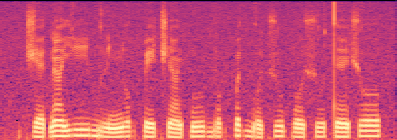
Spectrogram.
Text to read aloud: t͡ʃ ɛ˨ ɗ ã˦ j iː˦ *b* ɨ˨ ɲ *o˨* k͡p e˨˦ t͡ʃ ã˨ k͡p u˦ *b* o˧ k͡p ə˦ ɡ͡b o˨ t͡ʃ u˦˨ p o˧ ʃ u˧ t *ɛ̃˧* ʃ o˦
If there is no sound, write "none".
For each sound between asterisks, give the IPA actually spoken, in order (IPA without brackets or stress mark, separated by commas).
b, o˧, b, ɛ̃˧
